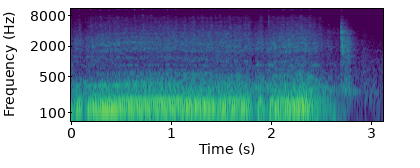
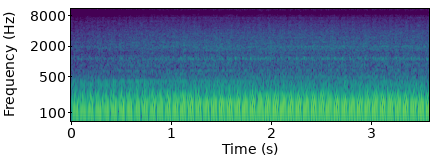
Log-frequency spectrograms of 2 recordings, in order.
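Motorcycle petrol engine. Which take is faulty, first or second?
first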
